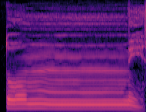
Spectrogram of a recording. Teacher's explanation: Ini dibaca gunah ada dengungnya dua ketukan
